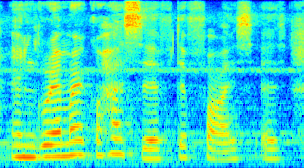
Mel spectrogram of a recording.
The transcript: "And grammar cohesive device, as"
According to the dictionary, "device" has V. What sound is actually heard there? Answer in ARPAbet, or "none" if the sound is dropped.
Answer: F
